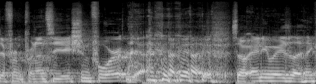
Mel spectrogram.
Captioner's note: both laughing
